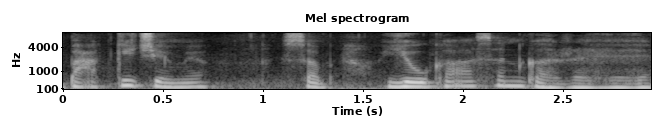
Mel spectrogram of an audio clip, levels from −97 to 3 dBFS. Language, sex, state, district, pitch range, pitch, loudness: Hindi, female, Uttar Pradesh, Deoria, 150-195 Hz, 175 Hz, -27 LUFS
